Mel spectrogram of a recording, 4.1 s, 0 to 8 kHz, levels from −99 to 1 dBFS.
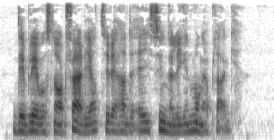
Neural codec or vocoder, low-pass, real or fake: none; 7.2 kHz; real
